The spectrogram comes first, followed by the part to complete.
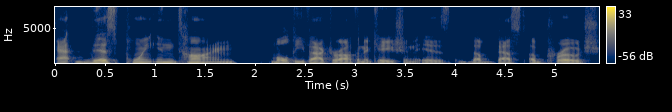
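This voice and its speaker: A man's very deep, low voice carries ordinary pitch variation in a dry, close sound with no echo. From Alabama. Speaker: cybersecurity instructor. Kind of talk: webinar presentation. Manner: casual, fast.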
